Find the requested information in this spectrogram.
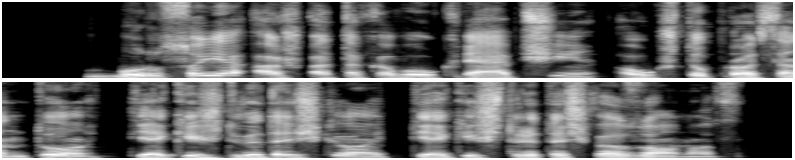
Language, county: Lithuanian, Kaunas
